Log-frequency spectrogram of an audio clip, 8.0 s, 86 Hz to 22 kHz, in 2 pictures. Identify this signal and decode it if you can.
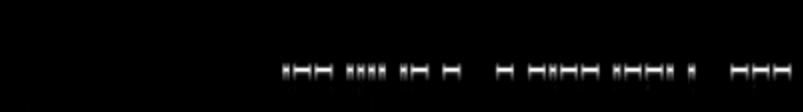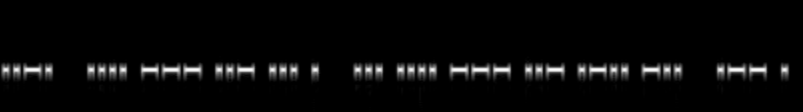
Morse code, heard as a keyed tone, about 47 wpm, 700 Hz. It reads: WHAT TYPE OF HOUSE SHOULD WE
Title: Sentences from Top 1000 Words - Review Part 3 - 45wpm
